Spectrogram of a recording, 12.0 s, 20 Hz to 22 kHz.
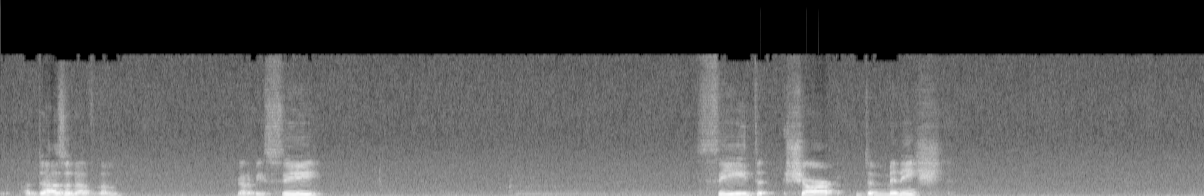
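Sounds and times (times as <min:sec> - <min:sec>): acoustic guitar chord: 0:05.0 - 0:08.7.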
